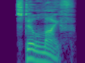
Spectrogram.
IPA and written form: ˌstɪl ˈlaɪf (Still Life)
